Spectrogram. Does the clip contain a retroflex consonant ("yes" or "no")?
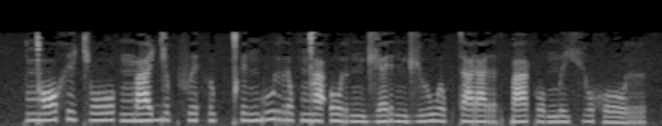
no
